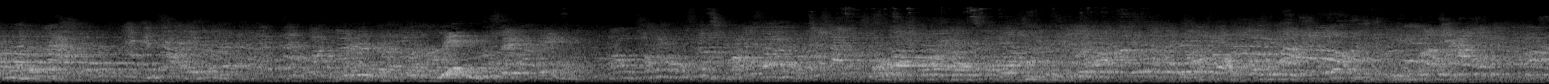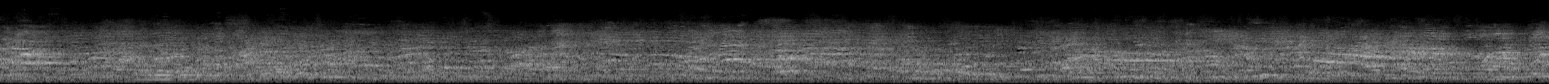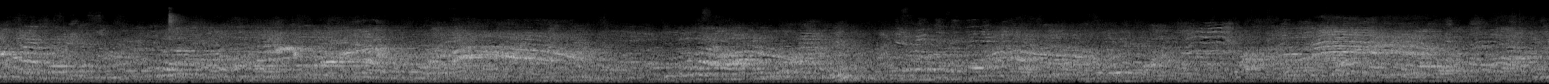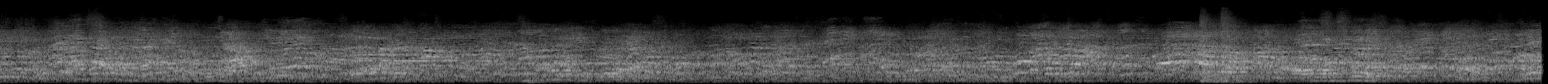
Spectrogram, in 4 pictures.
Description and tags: School Kids At Lunch iPhone
School kids recorded in the cafeteria during their lunch hour.
cafeteria, child, children, kid, kids, loud, lunch, school, shouting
